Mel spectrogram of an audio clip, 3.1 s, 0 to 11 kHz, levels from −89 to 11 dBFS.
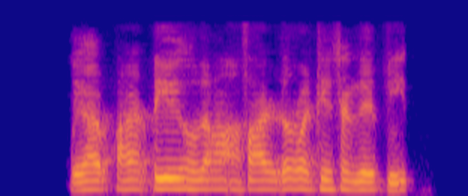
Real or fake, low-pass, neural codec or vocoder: fake; 7.2 kHz; codec, 16 kHz, 0.5 kbps, FreqCodec, larger model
